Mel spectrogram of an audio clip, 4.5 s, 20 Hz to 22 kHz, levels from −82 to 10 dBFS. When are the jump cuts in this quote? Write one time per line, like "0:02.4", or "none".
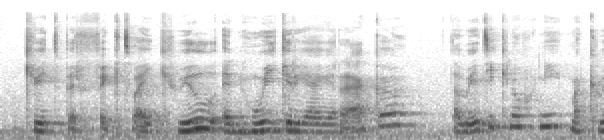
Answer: none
